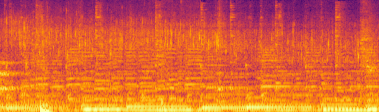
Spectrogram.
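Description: Butter melts and sizzles in a pan ahead of flour being added, a steady frying hiss with light crackle that runs without pause for several seconds.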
